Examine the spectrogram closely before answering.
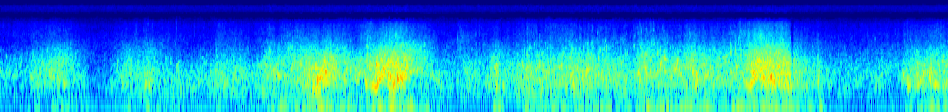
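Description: Waves washing, a rushing noise that swells in two surges, about four and seven and a half seconds in, over a steady low rumble.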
